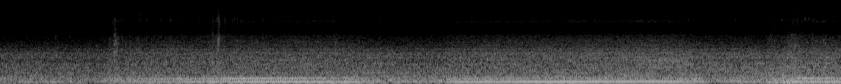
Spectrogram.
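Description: Traffic rumbles on the road nearby.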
